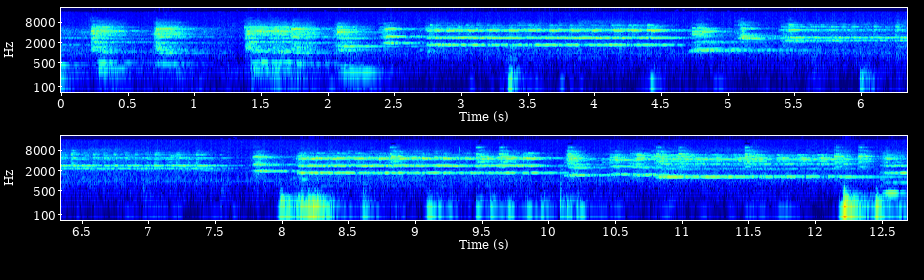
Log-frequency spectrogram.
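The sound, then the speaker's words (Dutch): A whole orchestra blows hollow, flute-like notes across Australian beer bottles, forming a steady melody, several pitches held and changing together, with occasional soft low thumps underneath; no voices. “We zitten dus naar een YouTube filmpje te kijken. van een Beer Bottle Symphony Orchestra.”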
